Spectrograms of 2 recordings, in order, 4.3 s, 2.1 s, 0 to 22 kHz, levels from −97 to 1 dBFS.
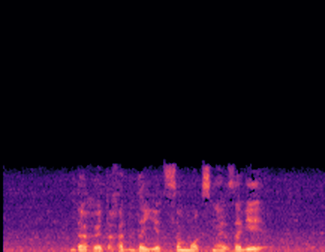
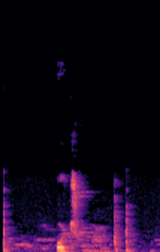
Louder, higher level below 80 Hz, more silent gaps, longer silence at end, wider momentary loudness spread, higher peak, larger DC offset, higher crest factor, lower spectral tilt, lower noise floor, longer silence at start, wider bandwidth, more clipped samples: first, -19 LUFS vs -26 LUFS; first, -56 dBFS vs -74 dBFS; neither; second, 0.05 s vs 0.4 s; second, 7 LU vs 24 LU; about the same, -4 dBFS vs -6 dBFS; neither; second, 16 dB vs 22 dB; first, -6 dB/octave vs -4.5 dB/octave; second, -43 dBFS vs -47 dBFS; about the same, 0.1 s vs 0.05 s; about the same, 7.8 kHz vs 7.4 kHz; neither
